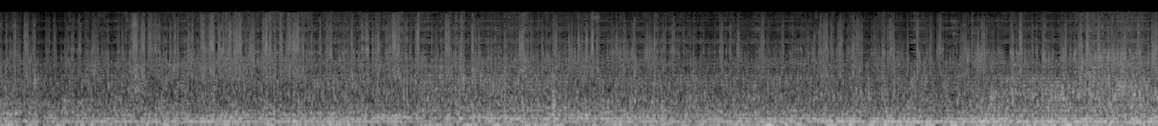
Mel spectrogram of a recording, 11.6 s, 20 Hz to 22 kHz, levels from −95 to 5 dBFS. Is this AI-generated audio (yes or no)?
yes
